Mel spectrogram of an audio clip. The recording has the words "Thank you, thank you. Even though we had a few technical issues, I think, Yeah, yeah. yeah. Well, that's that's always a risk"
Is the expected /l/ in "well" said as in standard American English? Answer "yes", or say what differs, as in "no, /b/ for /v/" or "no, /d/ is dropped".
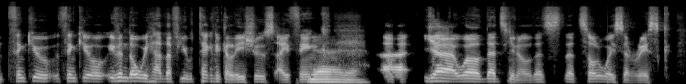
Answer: no, /n/ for /l/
